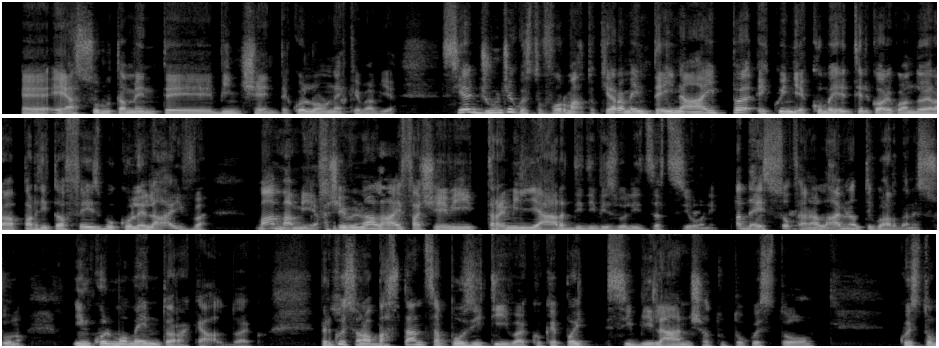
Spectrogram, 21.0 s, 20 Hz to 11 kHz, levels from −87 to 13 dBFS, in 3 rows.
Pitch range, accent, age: 110-150 Hz, native, 30-49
